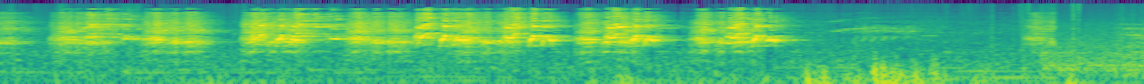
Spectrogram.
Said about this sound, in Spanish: Pues ahí están las tradicionales chachalacas que aquí en Chetumal muchísima gente eh, ve que se, posan en sus, árboles y pues nada más ahí para presumirles, esto en las grandes urbes, en las grandes ciudades ya no se ve, solamente aquí en, ah.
